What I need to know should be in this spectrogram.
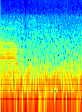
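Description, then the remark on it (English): A steady, low rushing roar of ocean waves heard from the vehicle deck of a ship, continuous and fairly loud, with a deep droning hum running underneath throughout. “Oh my gosh, can you hear it? You can hear the ocean.”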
